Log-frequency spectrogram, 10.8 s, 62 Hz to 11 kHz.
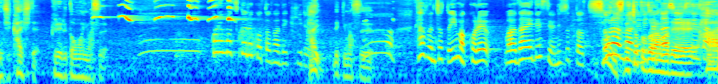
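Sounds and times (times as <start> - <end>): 
speech: 0.0 - 1.8, 3.7 - 10.7
bird call device mimicking birdsong: 1.4 - 3.8.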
